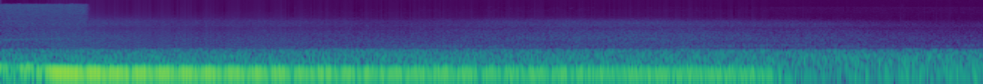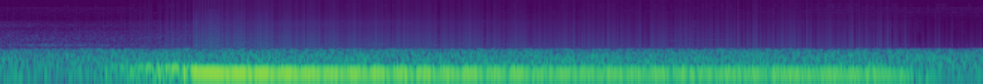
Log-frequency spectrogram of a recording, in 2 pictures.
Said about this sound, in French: Et dans mes enregistrements de Crozet, c'est la deuxième espèce que j'ai enregistrée aussi, la baleine bleue euh, pygmée de Madagascar.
